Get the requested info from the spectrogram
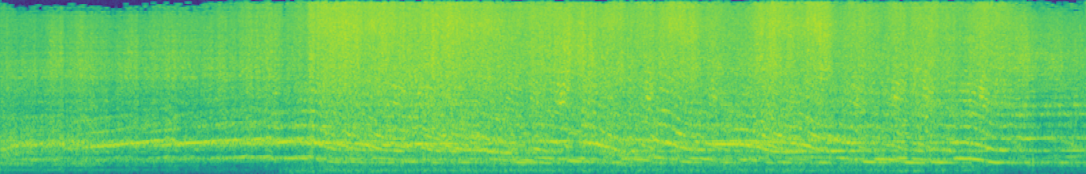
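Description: Engines of several open-wheel race cars running at speed on a wet street circuit, their pitches repeatedly climbing and dropping and overlapping as cars accelerate, shift and pass.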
